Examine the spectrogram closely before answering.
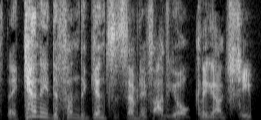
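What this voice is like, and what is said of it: Weak attempt at Scottish accent. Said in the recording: “I couldn't do it that either ... my attempt to do a Scottish accent will do no justice”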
